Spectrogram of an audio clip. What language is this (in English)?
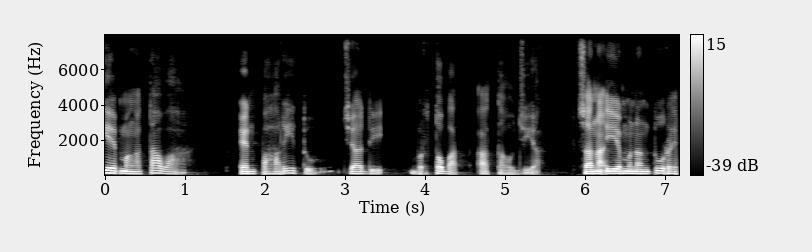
Indonesian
